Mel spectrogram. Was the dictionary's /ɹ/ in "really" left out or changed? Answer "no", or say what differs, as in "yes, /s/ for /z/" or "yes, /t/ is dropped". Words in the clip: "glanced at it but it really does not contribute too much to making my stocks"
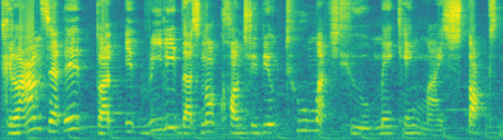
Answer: no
